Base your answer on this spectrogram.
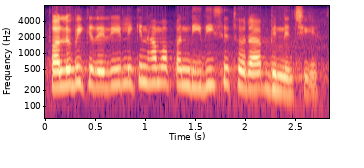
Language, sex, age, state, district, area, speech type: Maithili, female, 30-45, Bihar, Purnia, rural, spontaneous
